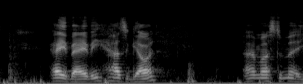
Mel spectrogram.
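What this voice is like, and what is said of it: Put-on Australian accent. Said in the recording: “do like a Australian accent ... most girls wouldn't like tell the difference ... I got an Australian accent”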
